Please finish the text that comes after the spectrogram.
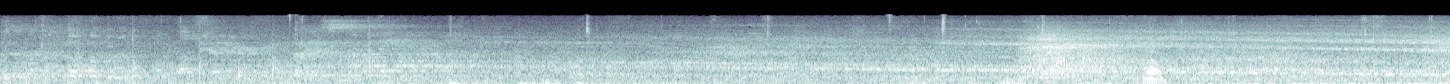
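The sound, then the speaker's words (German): Steady rumbling of a subway train in motion, a broad continuous roar with rattling clicks, swelling louder near the end as the noise brightens briefly. “Auf in die U-Bahn.”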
